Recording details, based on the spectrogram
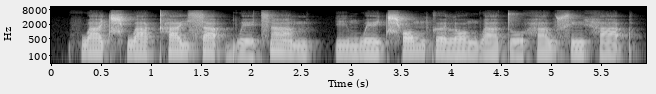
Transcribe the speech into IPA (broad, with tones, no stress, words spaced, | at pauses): hwa˧t͡ɕʰwa˧ kʰa˦jsa˦ʔ bwe˨˩t͡sã˥˧m | i˧mwe˧ t͡ɕʰɔ˦mkə˥˧ lɔ˧n̪wa˨˩t̪o˨˩ha˨˩w sĩ˦ha˦ʔ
